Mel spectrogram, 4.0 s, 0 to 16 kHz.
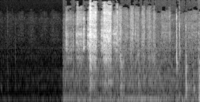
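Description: Metal parts of a Puch Maxi E50 moped engine's disassembled top end rubbing and scraping as they are worked by hand, starting about a second in, with a few sharp clicks near the end.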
